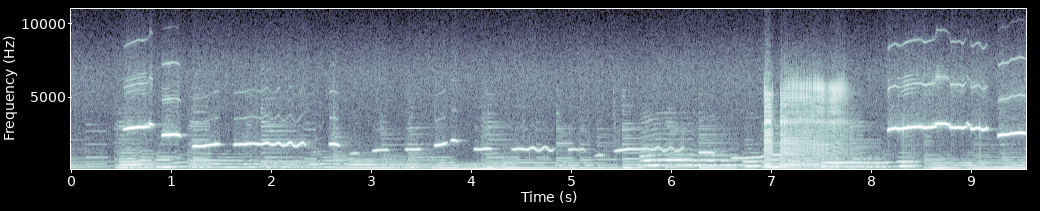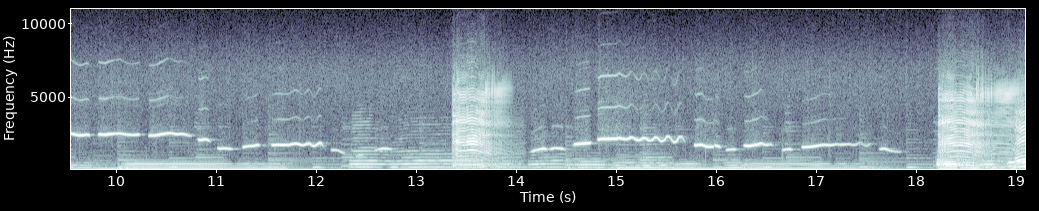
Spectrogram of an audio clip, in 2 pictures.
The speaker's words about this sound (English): That sounds like a plain old bird to me.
